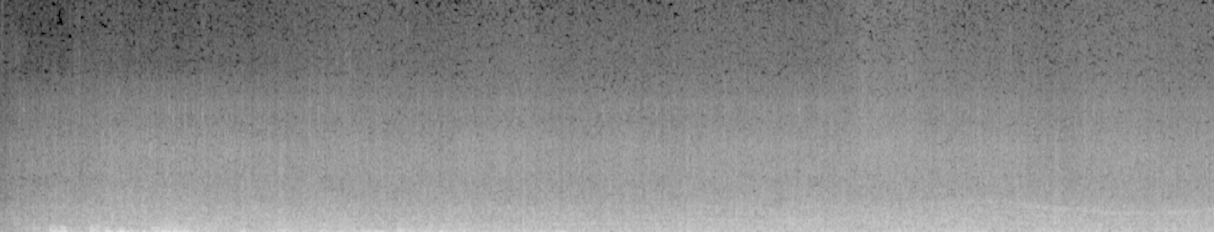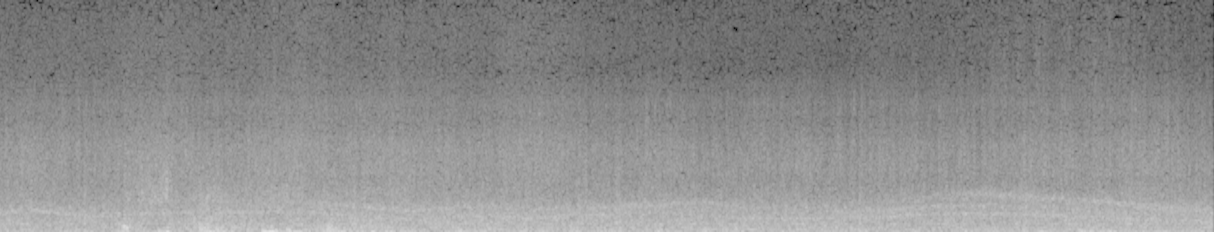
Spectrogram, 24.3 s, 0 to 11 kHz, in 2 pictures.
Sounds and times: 0.0s water sounds 24.2s
0.0s wind 24.2s

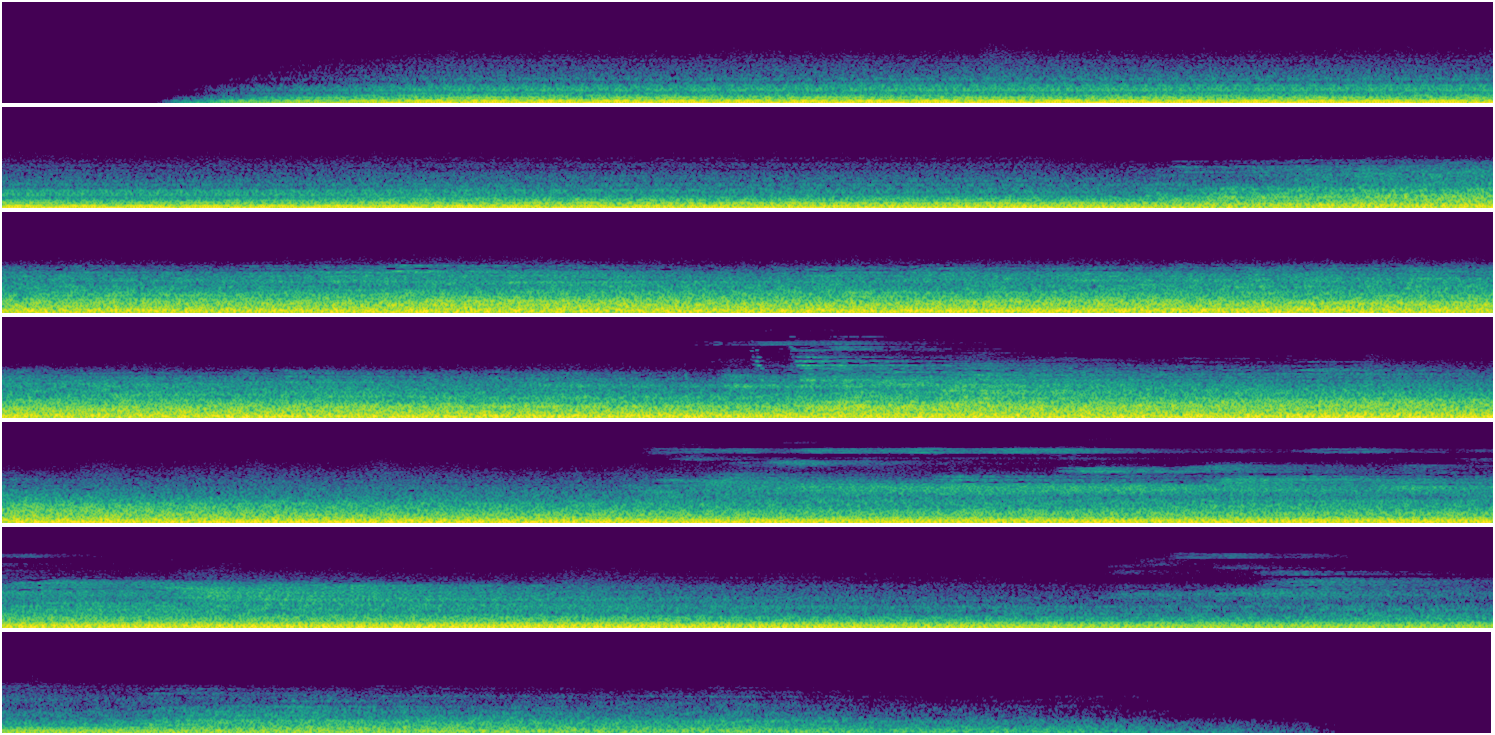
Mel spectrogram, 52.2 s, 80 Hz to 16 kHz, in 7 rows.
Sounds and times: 25.9s synth 49.2s

